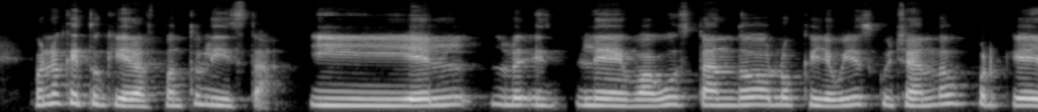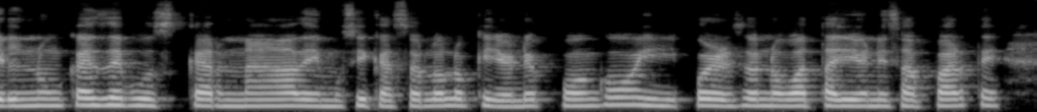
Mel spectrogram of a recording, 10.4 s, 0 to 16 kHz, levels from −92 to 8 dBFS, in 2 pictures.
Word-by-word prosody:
pon 250 - -2
lo 300 - +2
que 305 - +4
tú 275 - -2
quieras, 210 -4 +3
pon 220 0 -4
tu 280 - -6
lista". 220 -3 -4
Y 225 -2 +3
él 235 +4 +4
le 240 -3 -2
le 225 -2 +4
va 210 0 +2
gustando 245 0 0
lo 240 -1 -2
que 235 -2 -1
yo 210 - +3
voy 225 - +2
escuchando, 255 +2 -2
porque 240 -4 +2
él 215 0 0
nunca 220 +1 -1
es 230 - +1
de 235 - +4
buscar 220 -1 -2
nada 210 +1 -1
de 210 -1 0
música, 200 +1 -3
solo 210 +2 -2
lo 220 -1 -2
que 215 - -3
yo 195 0 0
le 205 +1 -3
pongo 215 +4 -3
y 215 -3 -2
por 220 +1 +1
eso 215 +1 -1
no 210 -1 -1
batallo 210 0 +2
en 205 - -4
esa 200 -1 -4
parte. 215 +1 -2
220 Hz, 245 wpm, -21 LUFS, 210-235 Hz, -, que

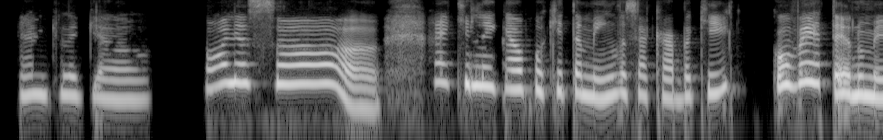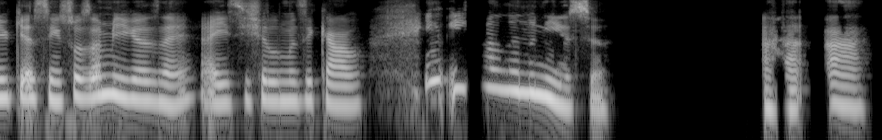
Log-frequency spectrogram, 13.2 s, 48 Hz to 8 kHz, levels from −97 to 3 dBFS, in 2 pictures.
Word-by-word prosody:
Ai 250 0 -2
que 245 +1 -9
legal! 210 -3 -6 0.4
Olha 380 +4 +3
só! 370 - +2 0.4
Ai, 395 -1 -2
que 370 - +2
legal! 315 -4 +3
Porque 285 -2 -3
também 240 -4 +1
você 260 0 -2
acaba 235 -2 -3
que 265 +6 -2 0.3
convertendo 355 -10 +5
meio 220 -2 +4
que, - - -2
assim, 215 -2 0
suas 225 +2 -1
amigas, 220 -5 +2
né, 185 +4 -3
aí, 185 -8 -3
esse 190 +2 -8
estilo 200 0 -3
musical. 190 -4 -3 0.4
E 400 -6 -2
e - - -6
falando 295 -4 0
nisso 165 - +1 1.1
Ah, 155 -1 -6 0.2
ah. 170 -4 -3
240 Hz, 135 wpm, -22 LUFS, 200-305 Hz, 1.1 s, convertendo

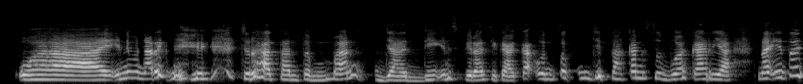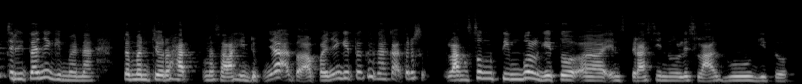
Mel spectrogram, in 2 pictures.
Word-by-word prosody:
Wah, 220 -2 +6
ini 215 +5 +1
menarik 295 +5 +3
nih, 265 -9 0 0.3
curhatan 245 -4 +2
teman, 235 - 0 0.2
jadi 190 +1 -2
inspirasi 210 -4 -1
Kakak 185 -1 -1
untuk 255 +5 -3
menciptakan 285 -1 -3
sebuah 250 -1 -3
karya. 235 -4 0 0.3
Nah, 275 - +5
itu 315 +4 -4 0.2
ceritanya 280 +3 0
gimana? 190 -5 -4 0.3
Teman 235 -1 +2
curhat 210 -1 +2
masalah 190 -3 +1
hidupnya 205 - 0
atau 310 - -3
apanya 190 +8 -1
gitu, 290 0 -3 0.4
terus 280 +1 -4 0.3
langsung 210 +7 0
timbul 255 +2 +1
gitu, 205 0 +2
eee, 180 -1 -2
inspirasi 185 +1 -3
nulis 180 0 -4
lagu 185 +1 0
gitu? 165 -3 -7
220 Hz, 125 wpm, -24 LUFS, 195-265 Hz, 0.4 s, Wah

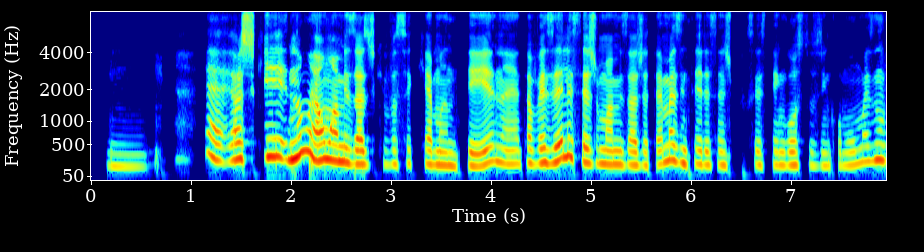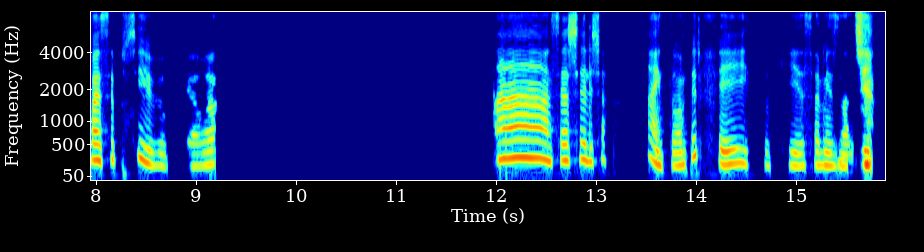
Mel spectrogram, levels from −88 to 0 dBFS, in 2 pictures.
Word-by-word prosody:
hum, 165 -1 -14 0.6
é, 260 -8 0
eu - - +3
acho 270 0 +3
que 305 -3 +4
não 320 +9 +8
é 245 - +8
uma 260 0 +7
amizade 205 -4 +3
que 200 - -20
você 200 +1 -11
quer 200 0 -4
manter, 185 +3 -1
né, 200 -3 -3
talvez, 215 +1 0
ele 295 +4 +6
seja 220 -6 -1
uma 200 -1 +1
amizade 190 -1 -2
até 195 +2 -6
mais 250 +2 +1
interessante, 190 -2 -5
porque - - -40
vocês 190 -2 -9
têm 190 -1 -8
gostos 185 -1 -6
em 180 - -9
comum, 180 +1 -9
mas 230 +4 -6
não 260 0 +2
vai 255 0 +2
ser 255 +2 -11
possível 205 - -8
porque 170 +1 -20
ela 185 +3 -9 2.8
Ah, 285 0 +3
você 250 +2 -10
acha 250 +2 -5
ele 250 - -3
é - - -10
cha 260 +3 -18 0.4
ah 230 - -4
então, 180 -1 -8
é 185 - -5
perfeito 205 - -6 0.3
que 185 -2 -9
essa 175 +2 -13
amizade 185 +1 -2
200 Hz, 180 wpm, -24 LUFS, 185-255 Hz, 2.8 s, não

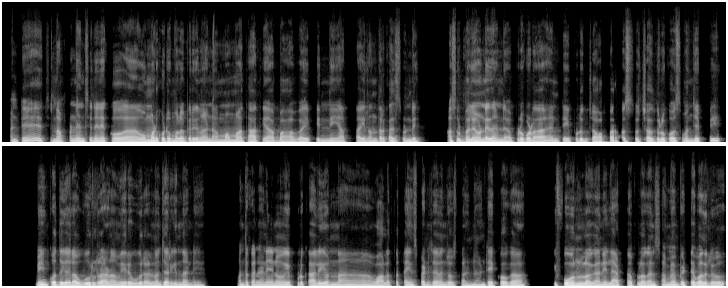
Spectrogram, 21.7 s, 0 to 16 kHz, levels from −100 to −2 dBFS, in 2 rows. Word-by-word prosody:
అంటే, 155 +7 -4 0.3
చిన్నప్పటి 130 +4 -3
నుంచి 150 +1 +1
నేను 150 -4 +2
ఎక్కువగా, 135 +2 +1 0.2
ఉమ్మడి 130 +4 +4
కుటుంబంలో 145 0 +2
పెరిగానండి. 120 -5 0
అమ్మమ్మ, 110 +1 0 0.2
తాతయ్య, 110 +1 -1 0.2
బాబాయ్, 110 +1 -2
పిన్ని, 115 +1 -3
అత్త, 110 +1 -20
ఈళ్ళందరూ 110 +4 -3
కలిసి 115 0 -2
ఉండి, 115 -1 0 0.5
అసలు 125 +3 -2
భలే 120 -1 +5
ఉండేదండి 130 -2 +3
అప్పుడు 115 +3 -1
కూడా. 105 -3 +2 0.2
అంటే, 145 0 -5
ఇప్పుడు 135 -2 -3
జాబ్ 110 -1 -1
పర్పసు, 120 -1 -4
చదువుల 120 +1 +1
కోసం 120 0 -1
అని 120 - -3
చెప్పి, 125 - -3 0.7
మేము 180 +2 +4
కొద్దిగా 140 -2 +5
ఇలా 135 - +5 0.2
ఊరు 130 -1 +3
రావడం, 125 +1 +2
వేరే 120 -1 +2
ఊరెళ్ళడం 120 +1 0
జరిగిందండి. 115 -3 0 0.6
అందుకనే 125 +6 -2
నేను 125 -1 0 0.2
ఎప్పుడు 115 +2 -6
ఖాళీగా 120 0 +2
ఉన్నా, 125 +3 0 0.5
వాళ్ళతో 115 +2 -1
టైం 115 0 0
స్పెండ్ 130 -2 -3
చేయాలని 120 -2 +1
చూస్తానండి. 105 0 -4
అంటే, 110 +4 -2
ఎక్కువగా 125 0 +1 0.6
ఈ - - -3
ఫోన్‌లో 120 -2 +6
కానీ, 115 +1 +1
ల్యాప్‌టాప్‌లో 115 +1 -1
కానీ, 120 +2 0
సమయం 115 +3 +1
పెట్టే 120 +2 0
బదులు, 105 -2 +3
120 Hz, 155 wpm, -21 LUFS, 115-130 Hz, 0.7 s, ఫోన్‌లో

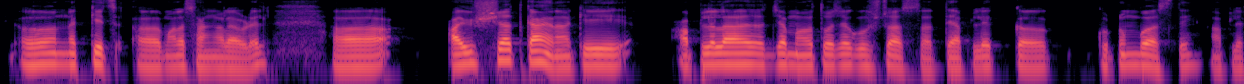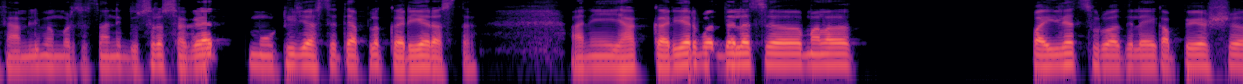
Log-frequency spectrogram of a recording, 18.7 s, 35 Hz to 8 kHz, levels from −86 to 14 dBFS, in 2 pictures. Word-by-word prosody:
अ, 130 +1 +2
नक्कीच. 125 0 -1
अ, 105 -1 0
मला 110 +1 -1
सांगायला 100 -1 -2
आवडेल, 95 +6 -1 0.5
अ, 105 - -2 0.9
आयुष्यात 140 +6 +3
काय 150 0 +8
आहे 135 - +4
ना, 105 +1 0
की 115 -1 +2 0.5
आपल्याला 130 +2 +4
ज्या 125 +1 +2
महत्त्वाच्या 115 +1 -1
गोष्टी 115 -1 -3
असतात, 95 -3 -3
ते 100 - 0
आपले 100 +2 -2 0.2
क 110 - 0 0.6
कुटुंब 120 +1 -3
असते, 110 0 -2 0.2
आपले 100 +1 -10
फॅमिली 100 +1 -5
मेंबर्स 105 -3 -8
असतात. 90 +3 -11
आणि 105 +1 -6
दुसरं, 100 +2 -5
सगळ्यात 110 +3 +1 0.3
मोठी 110 +1 -4
जी 120 - +1
असते, 115 0 -1
ते 115 - +3
आपलं 115 +2 -2
करिअर 105 +1 +3
असतं 95 0 -5 0.8
आणि 105 +1 -3
ह्या 105 +1 +1 0.2
कॅरिअरबद्दलच 125 +3 +4 0.3
मला 125 0 +3 1.4
पहिल्याच 115 +3 +2
सुरुवातीला 110 -1 -1
एक 110 0 -1
अपयश 115 +2 -2
110 Hz, 140 wpm, -24 LUFS, 105-120 Hz, 1.4 s, काय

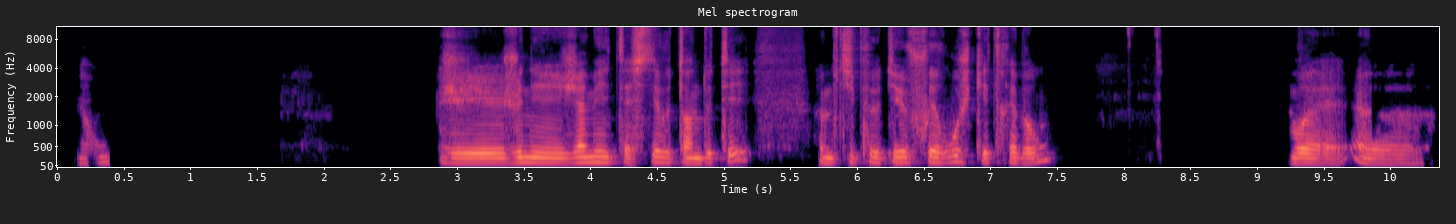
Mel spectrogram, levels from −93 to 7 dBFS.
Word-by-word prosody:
Non. - - -12 2.5
J'ai 115 -1 +3
je 115 +2 +1
n'ai 120 -2 +3
jamais 130 +3 +2
testé 130 +1 +2
autant 120 -2 +1
de 115 0 -1
thé, 155 +11 -3 0.5
un 120 - -3
petit 115 - -1
peu 120 +1 -3
thé 125 +2 0
aux 130 - +1
fruits 130 +1 +1
rouge 130 +3 -1
qui - - -1
est - - -4
très 120 +1 -2
bon. 115 +10 -3 1.8
Ouais, 115 -2 +1
heu 105 0 -4
115 Hz, 125 wpm, -26 LUFS, 115-125 Hz, 2.5 s, J'ai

